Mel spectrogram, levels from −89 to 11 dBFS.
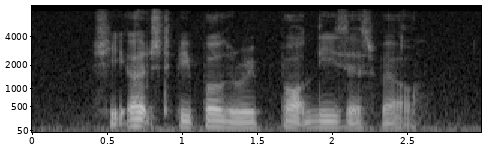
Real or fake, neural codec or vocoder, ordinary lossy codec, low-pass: real; none; none; 7.2 kHz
